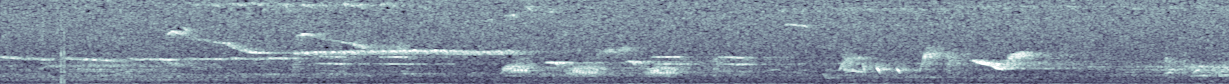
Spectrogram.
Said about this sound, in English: And you can hear that the gobbler sounding off, and there's an echo to it. That's because they're way down in the bottom.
